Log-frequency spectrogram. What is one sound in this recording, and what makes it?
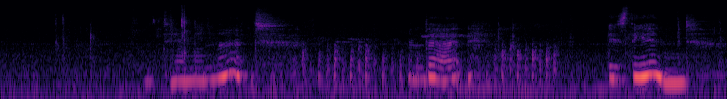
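A paper card rustles as it is moved about.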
